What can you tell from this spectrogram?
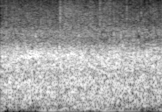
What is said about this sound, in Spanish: un gran aplauso para el primero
